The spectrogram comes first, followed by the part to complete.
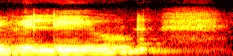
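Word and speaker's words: believed: और डी से ड ई का उच्चारण नहीं होगा वी बिलीव्ड ऐसे बोलेंगे वी यानी हम या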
